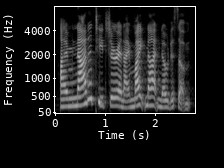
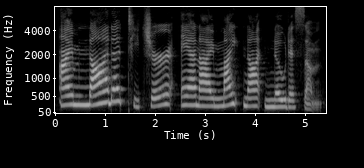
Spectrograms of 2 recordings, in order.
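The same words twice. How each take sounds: First: The sentence is spoken at a somewhat faster pace. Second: The sentence is spoken at a relatively slow pace. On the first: "then we'll say it a little bit faster together" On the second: "I'm going to say it relatively slowly first"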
